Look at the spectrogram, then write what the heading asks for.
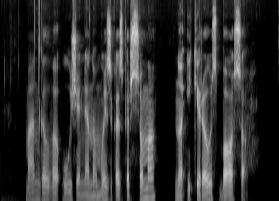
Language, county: Lithuanian, Vilnius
